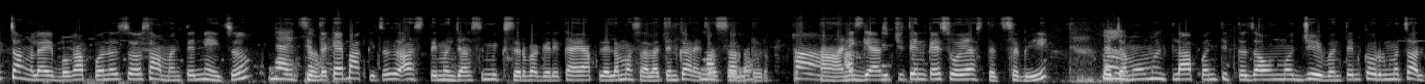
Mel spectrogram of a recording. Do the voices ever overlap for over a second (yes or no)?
no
